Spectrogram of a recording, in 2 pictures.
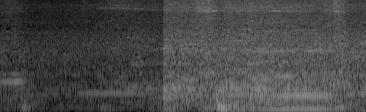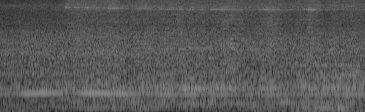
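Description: An angle grinder starts about a second and a half in and then runs steadily, grinding metal with a steady whine. It is grinding back old, very thick weld on a car's battery tray.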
